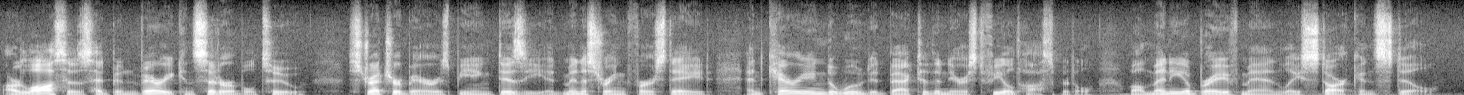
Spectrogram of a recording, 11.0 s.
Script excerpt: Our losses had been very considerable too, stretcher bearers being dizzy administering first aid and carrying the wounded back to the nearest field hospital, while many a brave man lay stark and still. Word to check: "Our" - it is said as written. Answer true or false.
true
